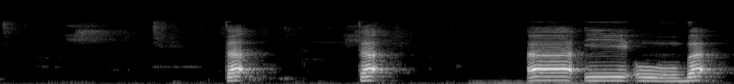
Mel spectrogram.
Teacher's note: langsung ketika huruf hamzah ini pita suara tertutup, maka huruf hamzah ini akan terbaca dengan sempurna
